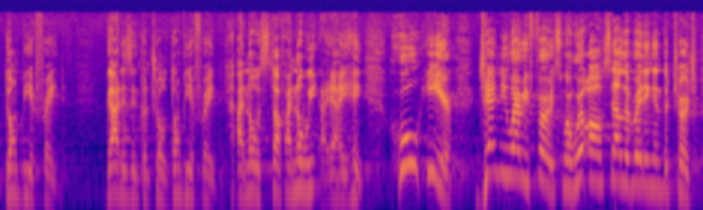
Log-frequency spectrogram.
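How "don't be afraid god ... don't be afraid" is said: low, soft, steady comfort; calm reassurance. Real, not acted. Preacher comforting the congregation in hard times, low and calm. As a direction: bring the voice right down to reassure.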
